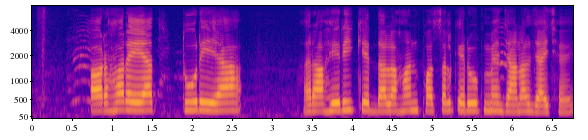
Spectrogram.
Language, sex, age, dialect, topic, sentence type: Maithili, male, 25-30, Eastern / Thethi, agriculture, statement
